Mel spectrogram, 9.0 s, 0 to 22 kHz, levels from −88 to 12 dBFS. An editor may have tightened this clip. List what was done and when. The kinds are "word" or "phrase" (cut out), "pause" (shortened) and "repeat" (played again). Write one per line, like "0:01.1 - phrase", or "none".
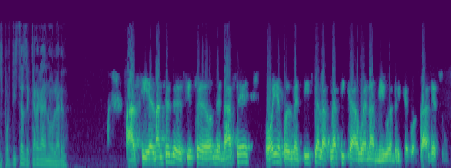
0:03.1 - word
0:07.2 - phrase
